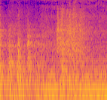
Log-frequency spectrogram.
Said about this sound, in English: In the afternoon, he turned his steps towards his nephew's house. He passed the door a dozen times before he had the courage to come up and knock.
